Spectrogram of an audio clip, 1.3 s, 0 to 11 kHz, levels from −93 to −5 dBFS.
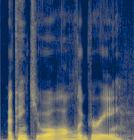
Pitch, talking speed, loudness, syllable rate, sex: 110 Hz, 270 wpm, -18 LUFS, 6.1 syllables/s, male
